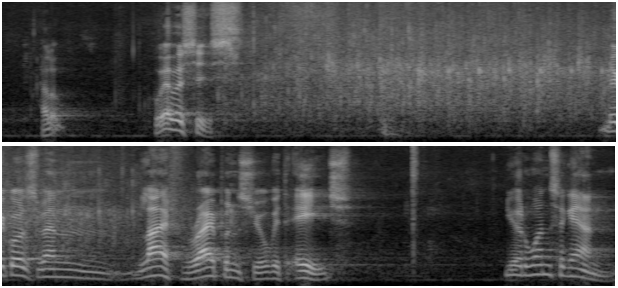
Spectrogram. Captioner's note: applause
